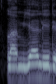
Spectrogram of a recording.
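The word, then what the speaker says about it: لم يلد: dipantulkan Hai huruf Dal cara memantulkannya yaitu menyerupai huruf a lam yalid walam yulad lam yalid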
